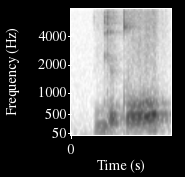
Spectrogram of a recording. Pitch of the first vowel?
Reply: low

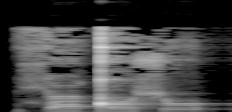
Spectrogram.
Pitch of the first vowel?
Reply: low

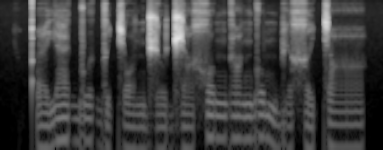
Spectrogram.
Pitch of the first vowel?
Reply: low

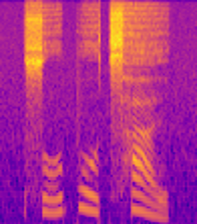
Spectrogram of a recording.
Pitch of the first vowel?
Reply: rising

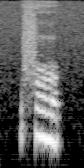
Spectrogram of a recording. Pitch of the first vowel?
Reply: low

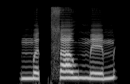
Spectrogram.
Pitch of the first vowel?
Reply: low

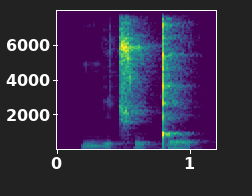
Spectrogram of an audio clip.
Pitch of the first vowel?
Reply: low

